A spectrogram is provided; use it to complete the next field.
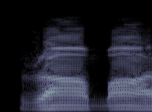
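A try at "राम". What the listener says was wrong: Rama. it is Rama. Okara, it is not R-A-M. It's not Ram. It is Rama.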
